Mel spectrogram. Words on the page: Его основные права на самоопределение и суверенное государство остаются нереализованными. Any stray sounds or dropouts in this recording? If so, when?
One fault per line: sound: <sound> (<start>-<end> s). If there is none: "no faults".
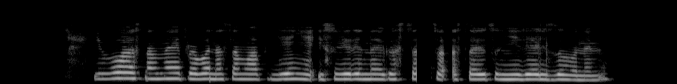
sound: dropout (4.2-4.3 s)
